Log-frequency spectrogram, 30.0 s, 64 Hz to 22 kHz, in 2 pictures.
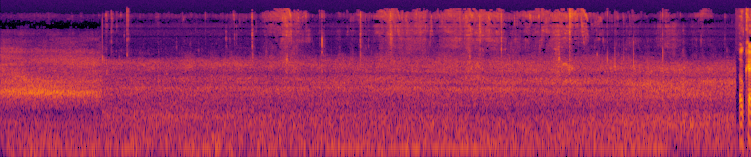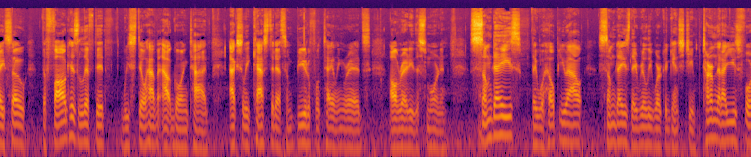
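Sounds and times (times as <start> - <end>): low rumble: 0.0 - 15.9
paddles in water: 2.0 - 14.7.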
